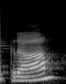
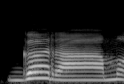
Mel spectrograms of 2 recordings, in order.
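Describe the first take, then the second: First: ग्राम with a tight gr, graam; ग्राम said correctly in one beat; correct cluster. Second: गराम very slow, ga-raam with an added vowel; गराम spelled out slowly the wrong way; wrong drawn-out pronunciation. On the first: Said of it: "शुद्ध शब्द होता है ग्राम". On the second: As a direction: stretch गराम slowly into two syllables. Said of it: "गराम नहीं होता है". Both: Shown as a demonstration.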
